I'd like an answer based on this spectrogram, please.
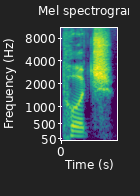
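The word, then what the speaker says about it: Putsch: Push. You said it right. Cuz it's a German word cuz they they had pushes in Germany.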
